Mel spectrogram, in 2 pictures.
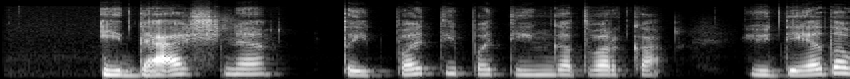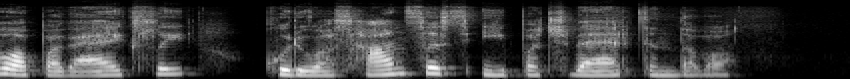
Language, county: Lithuanian, Vilnius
